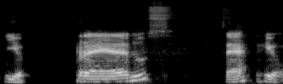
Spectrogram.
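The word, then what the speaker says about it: Rhenus: Na verdade, vocês podem pronunciar, quando nós temos um RH, nós temos um R e uma aspiração. Então vocês poderiam pronunciar renos, que é a forma adequada, mas vocês também podem pronunciar sem a aspiração. E geralmente a aspiração causa um certo grau de dificuldade na pronúncia em português. Então você pode dizer renos.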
